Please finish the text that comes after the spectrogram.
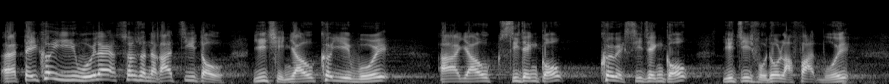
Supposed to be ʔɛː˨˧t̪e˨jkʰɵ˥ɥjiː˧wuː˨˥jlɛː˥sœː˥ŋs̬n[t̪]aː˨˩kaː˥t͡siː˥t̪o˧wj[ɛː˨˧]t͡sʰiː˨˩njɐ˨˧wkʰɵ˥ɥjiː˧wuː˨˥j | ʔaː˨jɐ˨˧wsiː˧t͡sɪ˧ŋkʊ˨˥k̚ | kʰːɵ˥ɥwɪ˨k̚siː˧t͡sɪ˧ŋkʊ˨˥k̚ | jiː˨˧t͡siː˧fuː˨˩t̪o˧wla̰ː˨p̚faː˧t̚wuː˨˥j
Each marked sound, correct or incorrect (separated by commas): correct, incorrect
